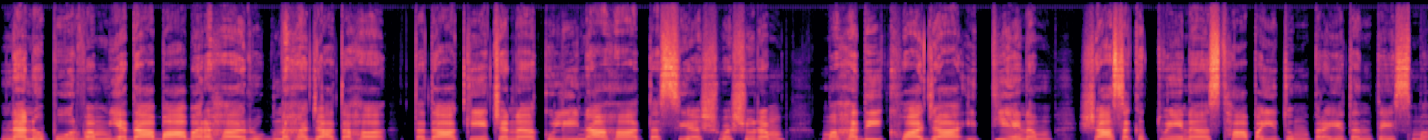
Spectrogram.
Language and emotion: Sanskrit, neutral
